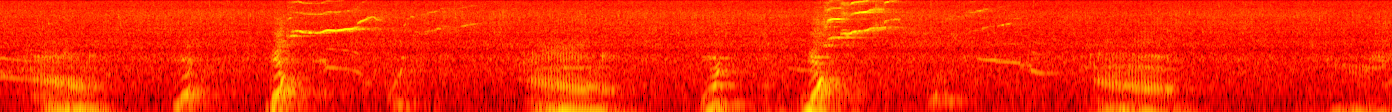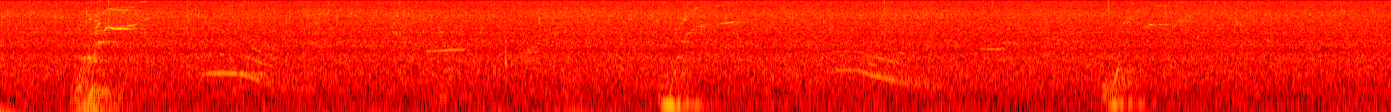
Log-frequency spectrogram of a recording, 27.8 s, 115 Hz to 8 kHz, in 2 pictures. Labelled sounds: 0.3	0.6	humpback whale, 0.91 to 1.0 kHz
2.9	3.9	humpback whale, 1.9 to 8.0 kHz
4.6	4.9	humpback whale, 2.8 to 3.3 kHz
8.0	9.1	humpback whale, 0.88 to 7.9 kHz
9.8	10.2	humpback whale, 0.78 to 3.3 kHz
14.9	15.4	humpback whale, 1.4 to 5.7 kHz
18.2	18.6	humpback whale, 1.1 to 1.3 kHz
23.7	24.0	humpback whale, 1.2 to 1.3 kHz
25.4	25.6	humpback whale, 3.0 to 3.2 kHz

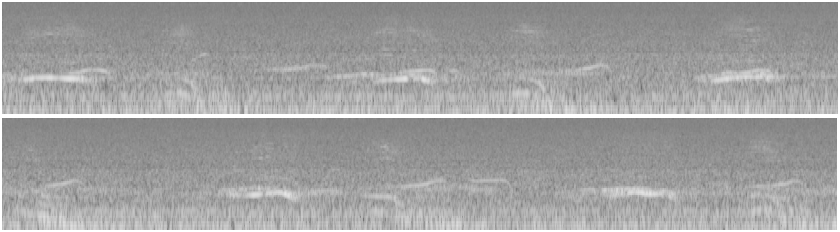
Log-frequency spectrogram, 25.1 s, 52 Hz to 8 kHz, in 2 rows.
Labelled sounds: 0.5	0.8	humpback whale, 1.7 to 2.0 kHz
7.8	8.0	humpback whale, 1.9 to 2.2 kHz

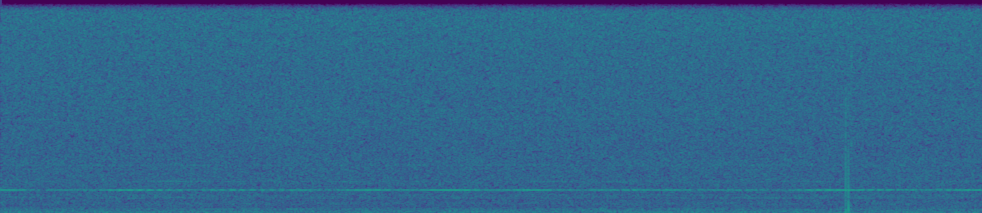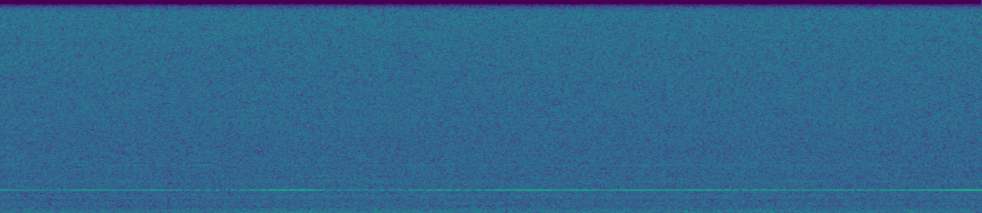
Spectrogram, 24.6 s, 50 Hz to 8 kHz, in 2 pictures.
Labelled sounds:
10.3	10.6	vessel noise, 0.83 to 0.96 kHz

